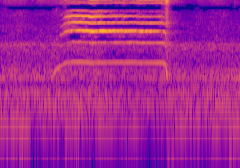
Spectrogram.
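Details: A kitten meowing while being bathed: one clear, tonal meow of under a second that rises quickly, then holds a steady pitch before cutting off abruptly, over a faint low indoor hum.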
